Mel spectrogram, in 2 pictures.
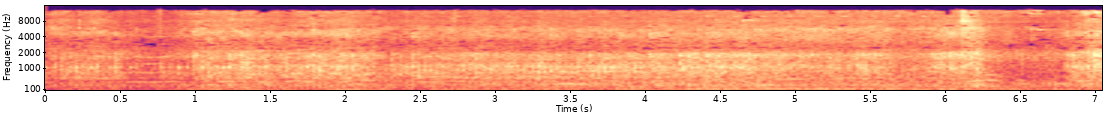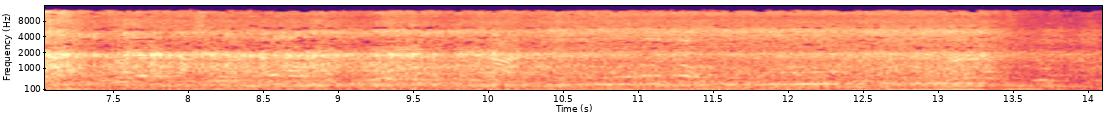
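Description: Leyland OPD2/1 double-decker bus's six-cylinder diesel engine pulling away and driving past, its note rising as it gathers speed. There is a short sharp hiss about six seconds in, and the sound drops away near the end as the bus leaves.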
